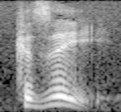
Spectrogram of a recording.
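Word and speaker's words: xi: Then you have a X, but it's actually pronounced K-S-E-E, kazee. You say, well, that don't make any sense. What if I said kazylophone or xylophone? It's pronounced like a Z or kazee, a K and a Z, kazee.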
